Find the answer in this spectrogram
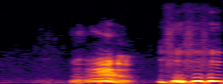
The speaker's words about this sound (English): I'm just over here choking on my own burps.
